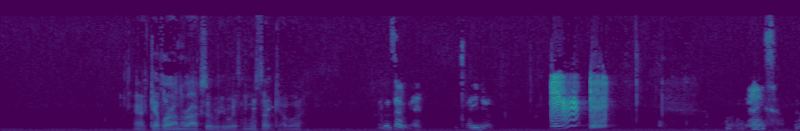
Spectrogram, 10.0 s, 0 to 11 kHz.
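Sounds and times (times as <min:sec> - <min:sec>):
faint hum: 0:00.0 - 0:09.9
speech: 0:01.7 - 0:04.0, 0:04.7 - 0:06.2, 0:09.4 - 0:09.9
electronic fart noises from a toy gun: 0:06.8 - 0:07.8.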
